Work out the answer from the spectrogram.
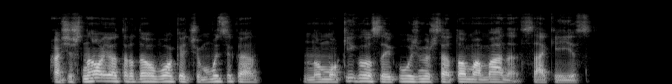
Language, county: Lithuanian, Kaunas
